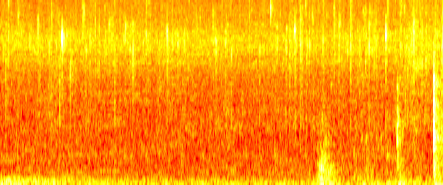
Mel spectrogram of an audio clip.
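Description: Lightly browned green peppers sizzling in oil in a frying pan, a steady crackling hiss close by with scattered pops and a brief utensil scrape near the end, no voices.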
